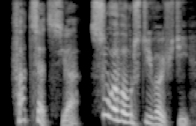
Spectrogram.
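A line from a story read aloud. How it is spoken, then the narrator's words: Official laughing. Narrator (Polish): zaśmiał się drugi radca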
